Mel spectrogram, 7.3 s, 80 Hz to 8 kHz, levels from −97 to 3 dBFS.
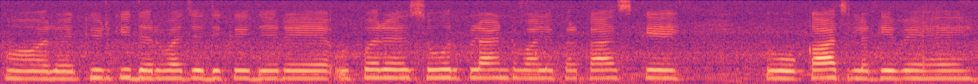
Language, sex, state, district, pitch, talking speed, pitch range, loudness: Hindi, female, Rajasthan, Bikaner, 230 Hz, 145 wpm, 225-240 Hz, -17 LUFS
